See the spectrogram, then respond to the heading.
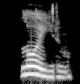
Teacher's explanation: Aqui, a letra O é a vogal e a letra I a semivogal. Ou seja, a letra O é pronunciada com mais força que a letra I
